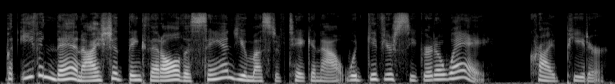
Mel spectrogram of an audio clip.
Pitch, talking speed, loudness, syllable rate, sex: 215 Hz, 215 wpm, -19 LUFS, 4.7 syllables/s, female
